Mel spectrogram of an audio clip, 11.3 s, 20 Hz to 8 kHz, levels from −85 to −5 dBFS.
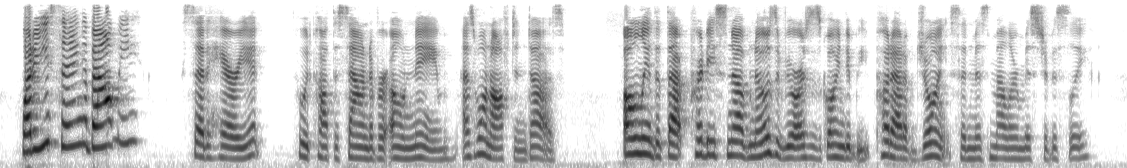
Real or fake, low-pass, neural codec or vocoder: real; 7.2 kHz; none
